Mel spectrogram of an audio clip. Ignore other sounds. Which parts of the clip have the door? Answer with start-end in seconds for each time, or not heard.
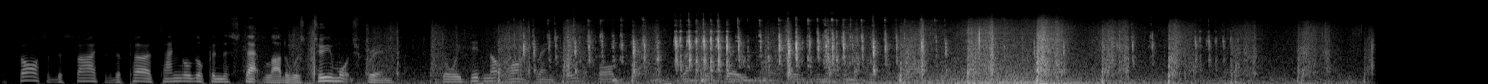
not heard.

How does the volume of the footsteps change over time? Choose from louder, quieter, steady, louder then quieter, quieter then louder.
louder then quieter.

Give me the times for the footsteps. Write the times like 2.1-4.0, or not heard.
2.3-13.8.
